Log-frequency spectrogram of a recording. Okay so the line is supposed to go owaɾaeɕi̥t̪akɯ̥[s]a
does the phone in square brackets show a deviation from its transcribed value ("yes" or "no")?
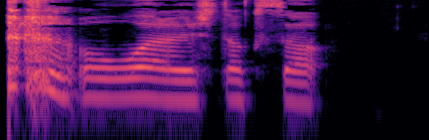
no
